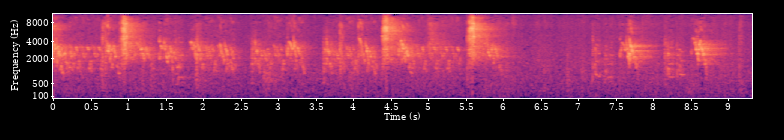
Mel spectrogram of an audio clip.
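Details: Chattering parakeets trade quick scratchy chirps and warbles, a few piercing high squeaks cutting through, the stream dropping quieter near the middle before picking up again in short bursts.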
